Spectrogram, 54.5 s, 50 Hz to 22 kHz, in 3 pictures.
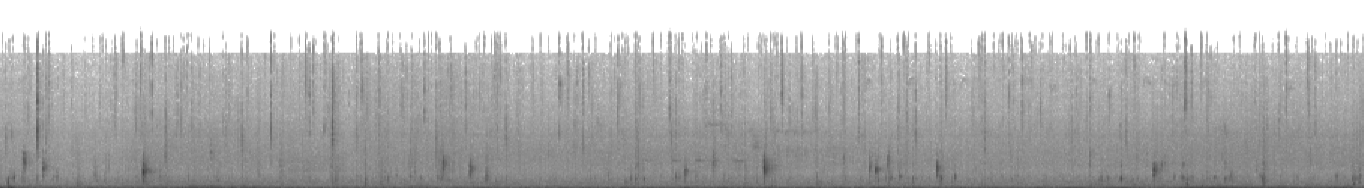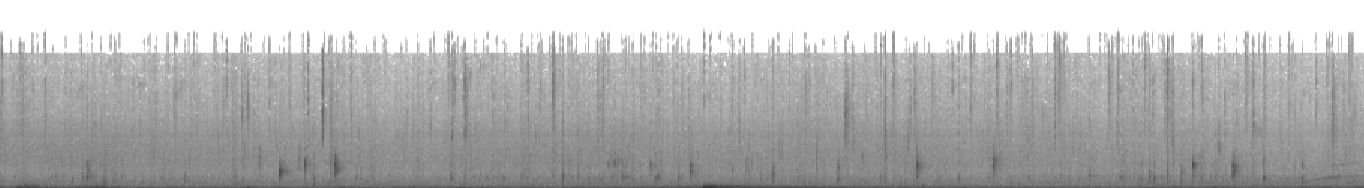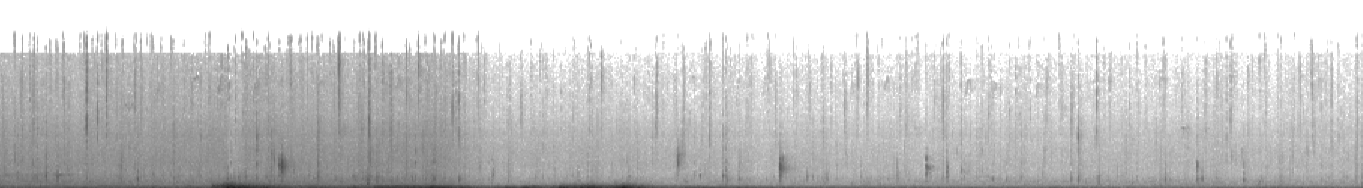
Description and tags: Gentle Rain with Thunder
recorded at Schuyler Lake near Minden, Ontario
recorded on a SONY PCM D50 in XY pattern
rain, thunder, gentle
